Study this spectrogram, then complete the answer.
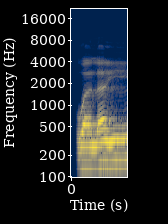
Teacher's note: ada nun sukun bertemu dengan Ya hukum bacaan Idgham Bighunnah dimasukkan dan didengungkan selama dua ketukan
